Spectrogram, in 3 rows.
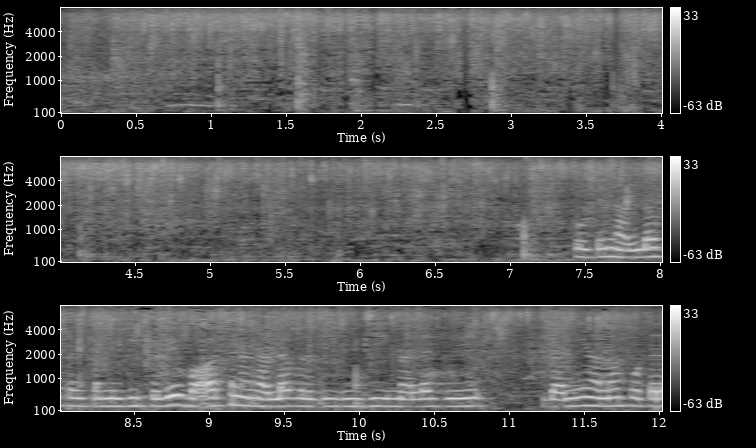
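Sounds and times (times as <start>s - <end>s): spices sizzling in hot oil: 0.0s - 12.0s
spatula scraping and tapping pan: 0.4s - 12.0s.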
